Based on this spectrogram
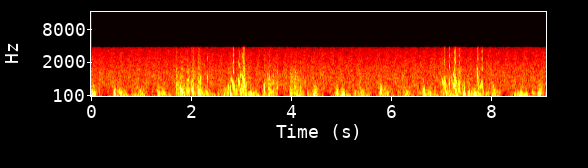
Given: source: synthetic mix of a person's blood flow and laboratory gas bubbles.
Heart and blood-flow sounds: Doppler ultrasound of blood flow; precordium
1.66-2.34 s: bubbles
2.71-3.14 s: bubbles
3.41-3.73 s: bubbles
3.96-4.23 s: bubbles
6.98-7.51 s: bubbles
7.70-7.88 s: bubbles
From the record:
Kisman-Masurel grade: 222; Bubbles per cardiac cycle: several, 3 to 8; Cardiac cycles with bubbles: 10 to 50%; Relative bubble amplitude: moderate (0.250 to 0.450); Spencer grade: 2 (many but less than half of the cardiac periods contain bubble signals, singularly or in groups); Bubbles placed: anywhere in the cardiac cycle

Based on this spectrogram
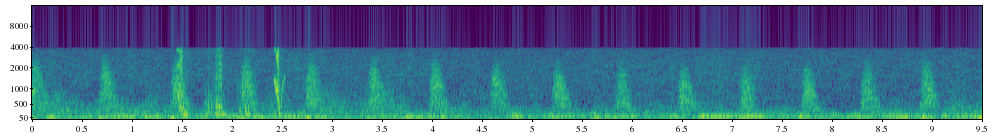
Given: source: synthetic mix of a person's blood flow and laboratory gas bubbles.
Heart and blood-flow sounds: Doppler ultrasound of blood flow; subclavian vein
1.43-1.60 s: bubbles
1.71-1.96 s: bubbles
2.04-2.24 s: bubbles
2.39-2.54 s: bubbles
From the record:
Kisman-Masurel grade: 213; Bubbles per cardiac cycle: several, 3 to 8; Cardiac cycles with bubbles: 1 to 10%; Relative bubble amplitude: loud (0.450 to 0.775); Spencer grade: 1 (occasional bubble signal discernible with the cardiac motion signal, with majority of cardiac periods free of bubbles); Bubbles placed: anywhere in the cardiac cycle

